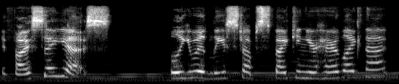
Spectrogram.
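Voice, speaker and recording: Lady doing fussy sun god dad in a radio play, high voice, theatrical, music under it. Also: normal speed, close to an everyday voice. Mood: exasperated pleading. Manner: exasperated, theatrical parental fussing. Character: fretful sun-god father scolding his teenage son. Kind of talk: amateur student radio drama acting.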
